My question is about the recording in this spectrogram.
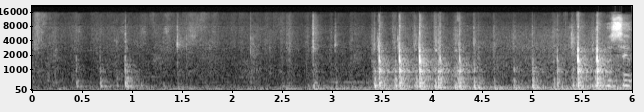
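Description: Cloth rubbing and dabbing over a wet-painted plaster frame on a wooden table, wiping off excess paint: light scuffs and taps, sparse at first, then a quick busy run about halfway through.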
